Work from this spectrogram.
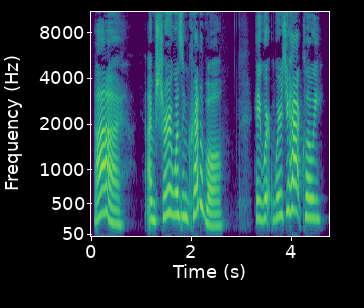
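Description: A woman's voice: high voice, sing-song, a little slow, sharp tone, no echo, studio quality, heavily acted. A woman playing a teasing, mildly exasperated mother in a children's audio drama. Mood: wry, exasperated.

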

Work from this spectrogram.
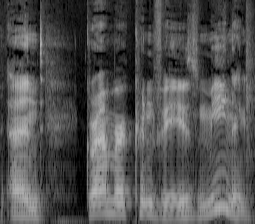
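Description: A man's voice: on the high side, expressive, slow. A man from County Clare with an Irish accent, whose first language is Irish, hosting a casual solo show. He thinks aloud and drifts between tangents, correcting himself and laughing lightly as he goes. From Ireland. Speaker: podcast host.

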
